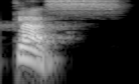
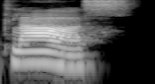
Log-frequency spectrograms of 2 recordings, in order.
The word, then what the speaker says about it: class: because try pronouncing class you don't say class right you say class so the vowel sound there is a and it's the long vowel ah it's class it's not class therefore the answer is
